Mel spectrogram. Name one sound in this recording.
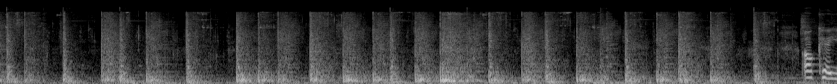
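Punches thud against a punching bag in quick succession.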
